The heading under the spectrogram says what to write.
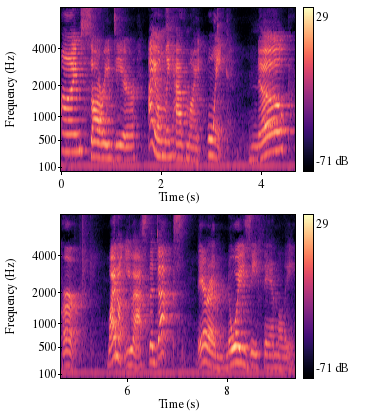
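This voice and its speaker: In a put-on character voice, a woman speaks at a fairly high pitch and a very slow pace. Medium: read story.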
